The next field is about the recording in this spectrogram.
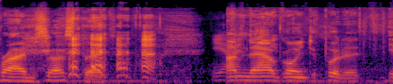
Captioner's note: laughter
